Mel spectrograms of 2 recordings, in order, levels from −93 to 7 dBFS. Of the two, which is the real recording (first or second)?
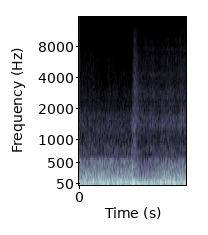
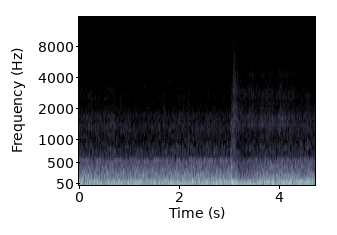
second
